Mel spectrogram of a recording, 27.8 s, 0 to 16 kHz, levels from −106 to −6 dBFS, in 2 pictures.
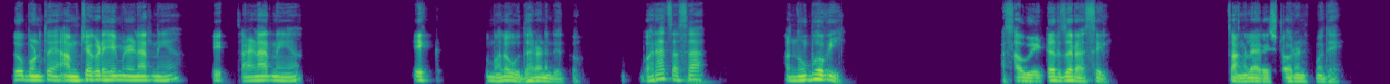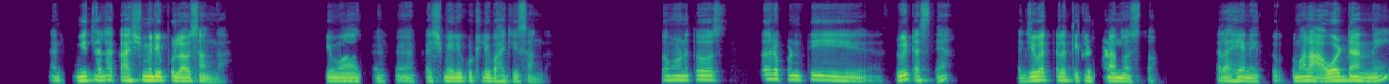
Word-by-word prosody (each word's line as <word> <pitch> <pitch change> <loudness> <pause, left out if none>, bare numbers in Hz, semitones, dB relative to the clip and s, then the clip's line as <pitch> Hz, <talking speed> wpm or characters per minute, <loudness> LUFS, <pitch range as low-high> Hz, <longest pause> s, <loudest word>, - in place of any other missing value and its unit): तो 145 0 +1
म्हणतोय, 135 +1 +2
"आमच्याकडे 135 +2 +4
हे 140 +1 +4
मिळणार 135 -1 +3
नाही 130 -1 -1
हां. 175 - -8
अ, 130 - -16
हे - - +1
चालणार 130 +3 0
नाही 125 -3 0
हां. 125 - -3 1.2
एक 130 -1 +2
तुम्हाला 120 +1 -5
उदाहरण 110 -1 +1
देतो. 85 -1 -11 0.6
बराच 160 +7 -1
असा 150 +2 -2 0.9
अनुभवी 140 +4 +3 1.6
असा 115 - -3
वेटर 110 +4 +2
जर 125 - +6
असेल. 100 -4 -1 1.2
चांगल्या 105 +1 +3
रेस्टॉरंटमध्ये 95 -3 -3 1.0
अन 115 - -5
तुम्ही 125 +1 +1
त्याला 135 +1 0
काश्मिरी 130 +1 +5
पुलाव 110 -3 +4
सांगा. 80 -7 -4 1.0
किंवा 110 0 +1 0.2
क 100 - -8 0.2
क 105 - -5
काश्मिरी 110 +1 0
कुठली 110 0 -3
भाजी 95 -1 -3
सांगा. 95 -1 -11 1.2
तो 135 - -4
म्हणतो, 140 +1 0
"सर 140 +4 -6
पण 145 -2 0
ती 145 +3 -2 0.5
अ, 115 -1 -20
स्वीट 135 +6 0
असते 125 0 -4
हा, - - -3 0.7
अजिबात 125 +6 +3
त्याला 130 0 -1
तिखटपणा 115 -1 -1
नसतो. 95 -2 -8
त्याला 115 - -10
हे 115 +2 +1
नाही 105 -2 0
तु - - -14
तुम्हाला 125 0 +2
आवडणार 125 +4 +5
नाही. 110 +1 -1
125 Hz, 125 wpm, -29 LUFS, 110-135 Hz, 1.6 s, जर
